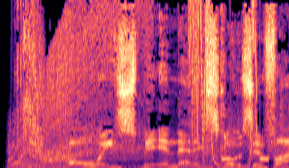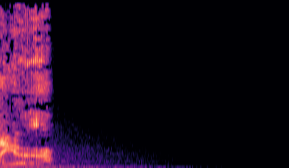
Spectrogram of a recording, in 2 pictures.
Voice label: Spittin Fire Dj Drop; Dj Drops 24 7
